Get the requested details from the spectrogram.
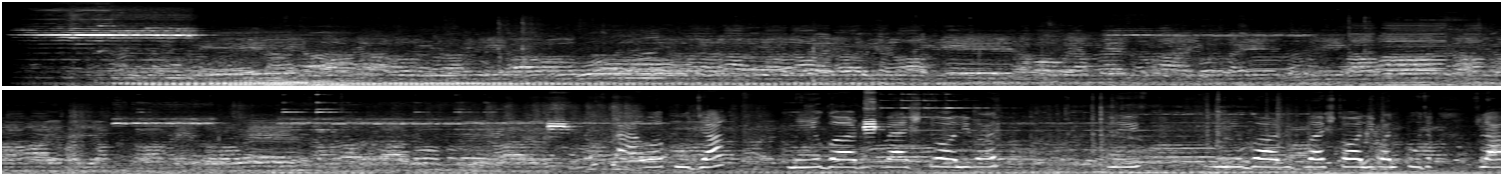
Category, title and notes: Soundscapes > Other
Loud India (Flower Please) Uttranchal India Rishikesh Swargashram
Sound recorded in India where I explores the loudness produced by human activity, machines and environments in relation with society, religion and traditional culture.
